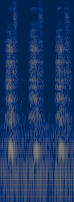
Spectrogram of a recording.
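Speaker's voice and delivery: breathy unvoiced huff huff; panting huffs. Tired red kid panting, whispered huffs. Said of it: "She's getting tired".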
